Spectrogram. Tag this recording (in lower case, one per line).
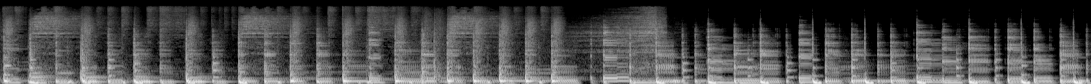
playing bass drum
